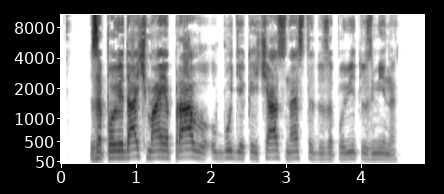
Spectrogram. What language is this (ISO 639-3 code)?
ukr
